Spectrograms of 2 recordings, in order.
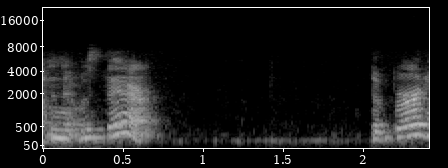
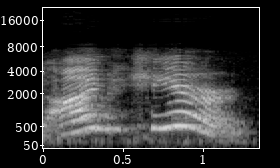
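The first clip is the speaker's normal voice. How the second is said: high, loud sobbing cry; 10 semitones higher, 8 dB louder than usual. A narrator's reading. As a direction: break down crying the words. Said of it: "Harry sobbed".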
